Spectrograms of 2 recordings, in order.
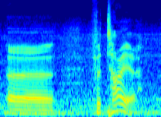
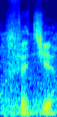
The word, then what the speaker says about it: Fethiye: Not that far, I've got to say, away from Fethiye, or Fethiye, or however you'd like to pronounce it. Both apparently valid.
